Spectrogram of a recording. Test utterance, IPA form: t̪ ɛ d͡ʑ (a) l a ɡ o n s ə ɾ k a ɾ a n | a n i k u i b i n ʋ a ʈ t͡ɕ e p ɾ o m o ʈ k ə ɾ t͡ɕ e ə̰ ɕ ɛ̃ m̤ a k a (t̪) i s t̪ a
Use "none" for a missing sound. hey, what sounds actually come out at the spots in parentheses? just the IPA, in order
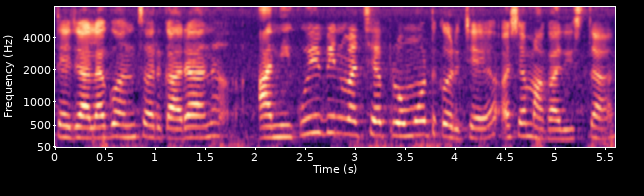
a, d̪

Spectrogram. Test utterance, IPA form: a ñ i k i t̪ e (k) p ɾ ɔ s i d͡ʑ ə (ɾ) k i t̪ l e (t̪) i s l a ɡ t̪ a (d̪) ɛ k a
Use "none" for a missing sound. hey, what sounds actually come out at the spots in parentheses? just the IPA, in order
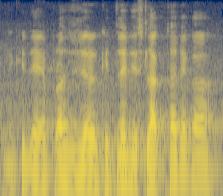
none, ɾ, d̪, t̪

